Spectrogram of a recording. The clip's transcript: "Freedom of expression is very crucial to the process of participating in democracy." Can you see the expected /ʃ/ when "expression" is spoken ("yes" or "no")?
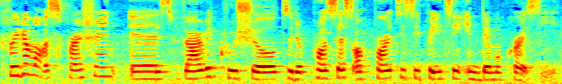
yes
